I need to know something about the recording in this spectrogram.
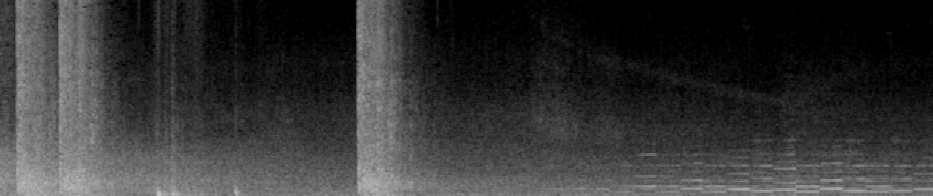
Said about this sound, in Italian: Torna giù va a prendere la sua panda, entra, mette un piede, non il secondo perché arriva un killer, arriva vicino al professore a circa un metro di distanza e gli spara tre colpi.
